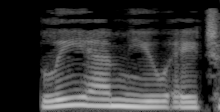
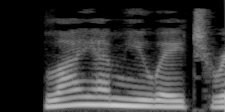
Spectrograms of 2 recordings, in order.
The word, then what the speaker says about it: Lima: Bonnie contributed several Ohioisms for us to consider, including, Cadiz, Spain, Cudiz, Ohio, Kadiss, Lima, Peru, Limuh, Ohio. Limuh. Rick writes in with this pronunciation story.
